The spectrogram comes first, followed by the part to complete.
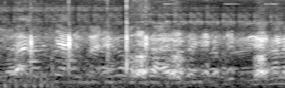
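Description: Crowd of spectators talking and calling out, several voices overlapping, with a couple of brief sharp knocks about half a second and a second in.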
